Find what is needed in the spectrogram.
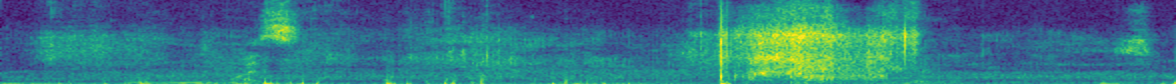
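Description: Handling knocks and clicks as the camera and rod are moved, then one sharp click and a brief dry rustle just before three seconds, as the camera-holder brushes into dry reeds.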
